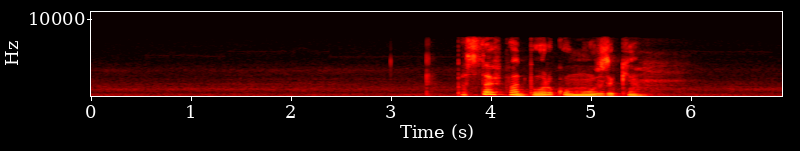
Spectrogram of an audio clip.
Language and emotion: Russian, neutral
